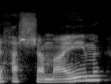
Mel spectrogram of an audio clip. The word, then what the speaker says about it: hashamayim: The problem with the word hashamayim is that the stress is actually on the penultimate syllable. And so you put a second one there to show you that the stress is supposed to be on the first mem, but you have the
